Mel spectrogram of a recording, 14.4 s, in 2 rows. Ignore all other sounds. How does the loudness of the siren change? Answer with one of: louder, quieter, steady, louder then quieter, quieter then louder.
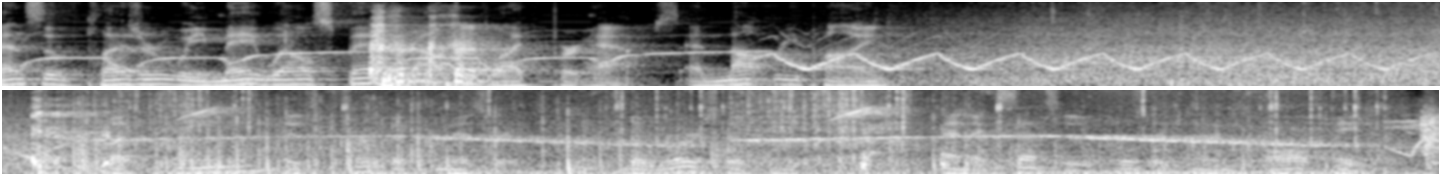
louder.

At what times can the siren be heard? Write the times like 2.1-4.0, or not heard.
0.0-14.3.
